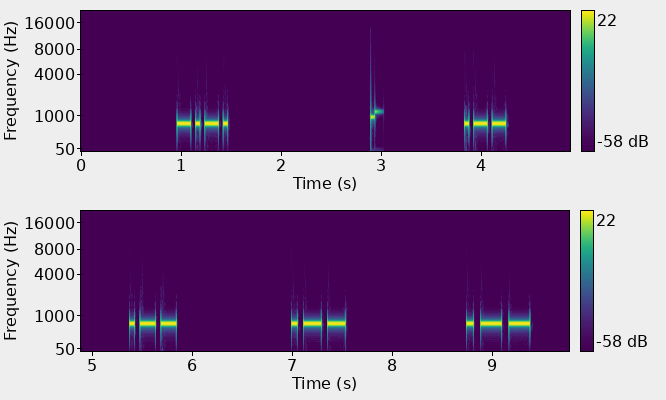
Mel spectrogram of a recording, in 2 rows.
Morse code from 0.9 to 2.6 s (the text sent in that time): C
